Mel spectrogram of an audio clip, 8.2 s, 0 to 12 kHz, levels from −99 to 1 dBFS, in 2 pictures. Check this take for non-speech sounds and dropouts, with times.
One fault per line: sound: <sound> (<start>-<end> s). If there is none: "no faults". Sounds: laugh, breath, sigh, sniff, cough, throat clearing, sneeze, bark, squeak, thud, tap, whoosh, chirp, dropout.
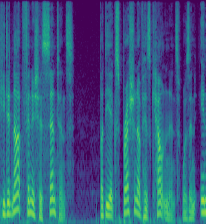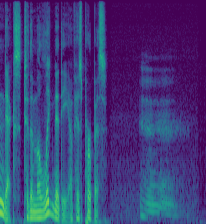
sound: sigh (6.9-7.9 s)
